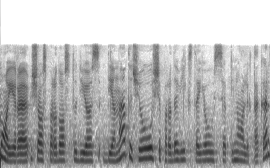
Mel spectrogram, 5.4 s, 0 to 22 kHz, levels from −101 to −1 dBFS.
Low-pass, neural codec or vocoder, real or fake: 7.2 kHz; none; real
